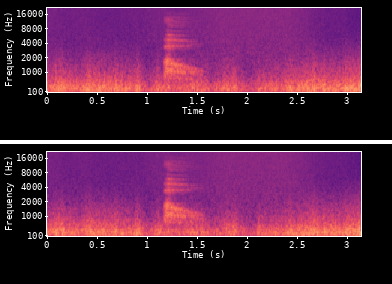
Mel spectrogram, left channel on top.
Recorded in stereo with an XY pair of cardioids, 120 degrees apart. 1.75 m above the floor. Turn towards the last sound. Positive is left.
turn(degrees=0)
